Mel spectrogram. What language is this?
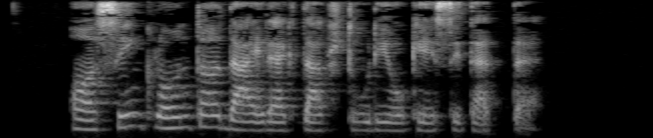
Hungarian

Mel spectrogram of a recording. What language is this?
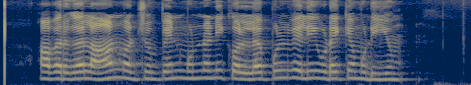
Tamil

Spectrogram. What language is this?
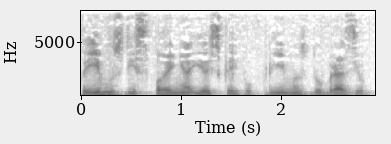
Portuguese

